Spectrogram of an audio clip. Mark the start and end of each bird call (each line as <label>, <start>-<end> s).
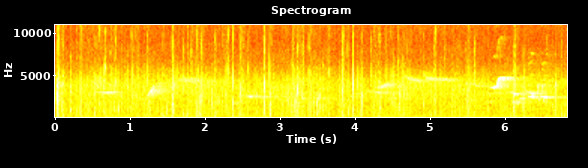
Apapane (Himatione sanguinea), 0.5-2.2 s
Apapane (Himatione sanguinea), 4.1-5.4 s
Iiwi (Drepanis coccinea), 5.8-6.8 s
